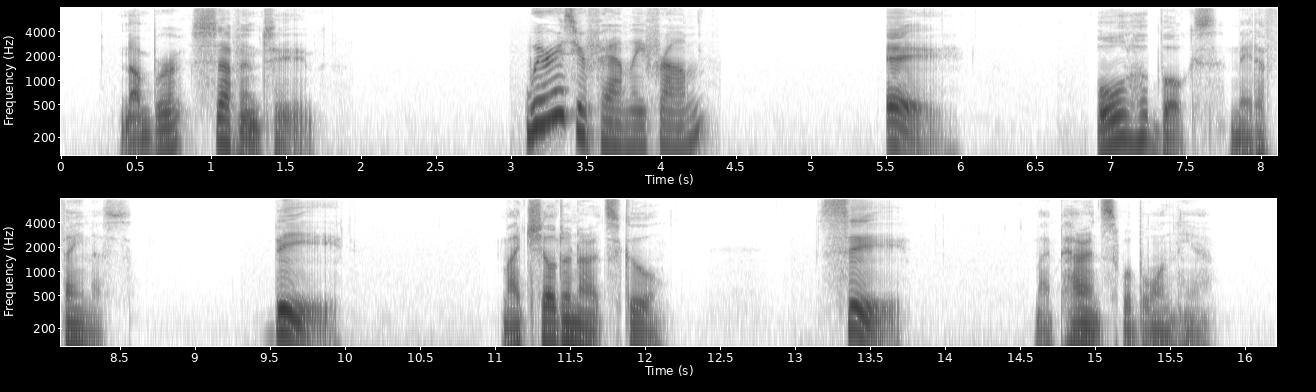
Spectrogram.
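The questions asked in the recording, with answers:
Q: Where is your family from?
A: C: My parents were born here.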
